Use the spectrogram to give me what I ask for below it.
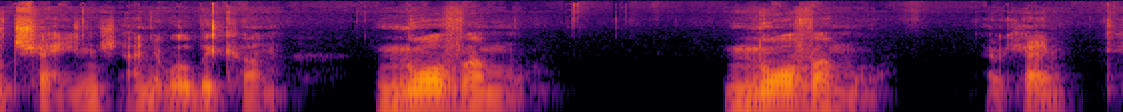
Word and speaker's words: новому: Just pay attention to the pronunciation. Even though there is a letter or there in the ending or mu, I am pronouncing it as новому. Yes, so it's an R because it's reduced, because it's the first or новому that is stressed.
